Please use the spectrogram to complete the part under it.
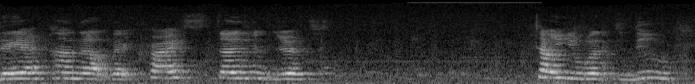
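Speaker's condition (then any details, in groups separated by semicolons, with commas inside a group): Cerebral palsy, mild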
